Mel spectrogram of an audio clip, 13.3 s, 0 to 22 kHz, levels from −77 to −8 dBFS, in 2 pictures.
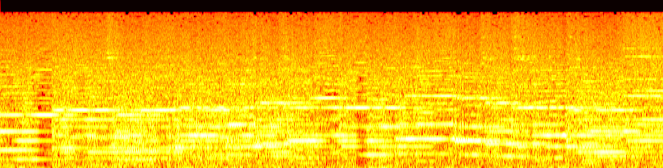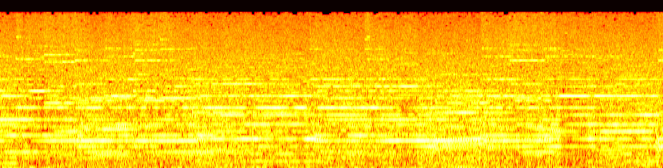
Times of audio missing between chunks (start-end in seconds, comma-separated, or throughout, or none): none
